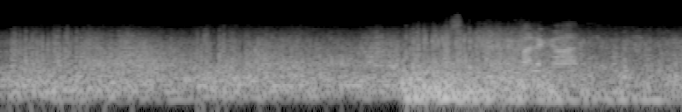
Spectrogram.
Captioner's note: ship's Guns Firing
